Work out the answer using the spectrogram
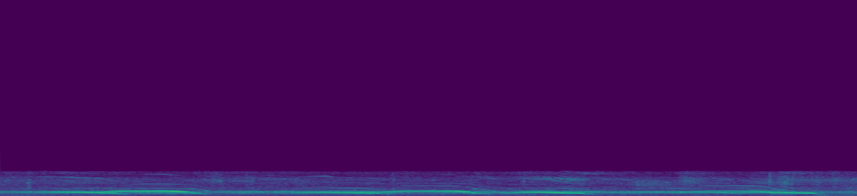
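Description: A group of chicks peeping, slowed down so each peep becomes a low, drawn-out falling whistle. The calls overlap and come several times a second.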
